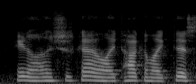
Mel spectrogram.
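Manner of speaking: put-on innocent childlike voice. Describing how she voices Marcel, demonstrating an innocent childlike Marcel voice. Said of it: "unique inflection that she she has for Marcel ... innocent kind of kid like".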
